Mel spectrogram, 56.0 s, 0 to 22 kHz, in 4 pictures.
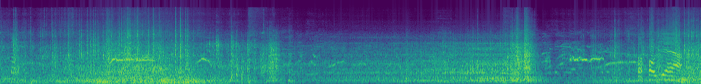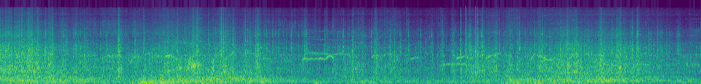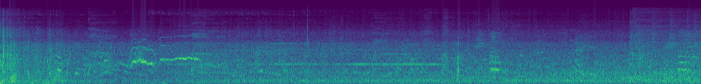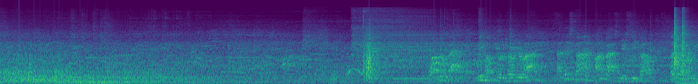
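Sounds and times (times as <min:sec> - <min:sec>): roller coaster track rumble: 0:00.0 - 0:56.0.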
